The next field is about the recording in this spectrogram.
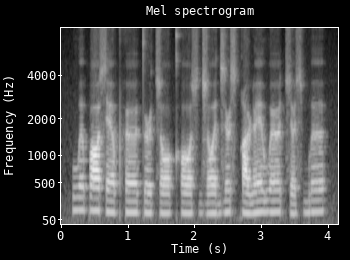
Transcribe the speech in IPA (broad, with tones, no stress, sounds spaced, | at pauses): w ə˦ p ɒː˦ s ɛ˧ ɐ̯ pʰ œː˧ t̪ ə˞˧ t͡s ɔː˧ kʰ ɔː˧ s d͡z ɔ˧ ɐ̯ d͡z ə˞˦ s q əː˧ ɳ ɛː˦ w œː˦ t͡s œ˧ s b ə˦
